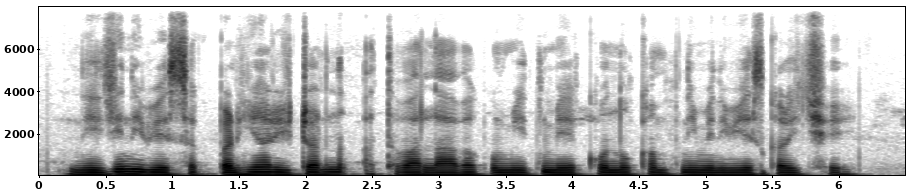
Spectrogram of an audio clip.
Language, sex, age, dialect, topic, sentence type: Maithili, male, 18-24, Eastern / Thethi, banking, statement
